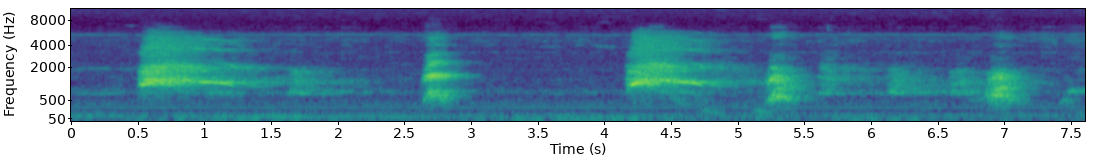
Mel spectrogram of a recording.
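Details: A red fox yelling at night in South Carolina gives harsh, raspy yells, several loud screaming bursts spaced a second or two apart.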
